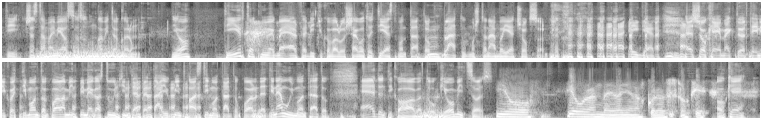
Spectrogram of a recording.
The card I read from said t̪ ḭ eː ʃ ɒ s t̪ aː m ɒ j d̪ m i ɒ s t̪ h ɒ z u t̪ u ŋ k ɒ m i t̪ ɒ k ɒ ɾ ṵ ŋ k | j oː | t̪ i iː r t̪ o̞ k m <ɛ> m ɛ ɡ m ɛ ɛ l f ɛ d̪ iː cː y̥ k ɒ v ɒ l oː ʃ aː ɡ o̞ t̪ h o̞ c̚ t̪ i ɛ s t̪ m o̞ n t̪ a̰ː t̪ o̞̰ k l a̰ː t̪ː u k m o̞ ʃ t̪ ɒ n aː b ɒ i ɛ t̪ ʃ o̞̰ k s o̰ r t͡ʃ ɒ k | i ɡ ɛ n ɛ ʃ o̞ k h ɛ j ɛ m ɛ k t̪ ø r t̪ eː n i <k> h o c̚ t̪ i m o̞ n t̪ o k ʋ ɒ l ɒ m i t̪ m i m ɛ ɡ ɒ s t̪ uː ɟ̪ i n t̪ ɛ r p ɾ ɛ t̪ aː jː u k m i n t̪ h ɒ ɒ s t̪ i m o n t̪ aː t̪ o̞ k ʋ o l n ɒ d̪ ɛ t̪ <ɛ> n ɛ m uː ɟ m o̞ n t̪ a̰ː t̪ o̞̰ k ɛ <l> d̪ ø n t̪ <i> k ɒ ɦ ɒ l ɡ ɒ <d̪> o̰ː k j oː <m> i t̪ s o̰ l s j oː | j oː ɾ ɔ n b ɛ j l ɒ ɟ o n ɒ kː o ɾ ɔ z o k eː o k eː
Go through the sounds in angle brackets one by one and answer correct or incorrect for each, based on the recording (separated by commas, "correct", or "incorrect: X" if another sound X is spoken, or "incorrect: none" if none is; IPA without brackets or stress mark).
incorrect: i, correct, incorrect: i, correct, correct, incorrect: t̪, correct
